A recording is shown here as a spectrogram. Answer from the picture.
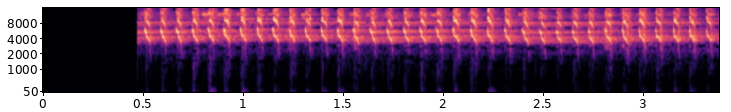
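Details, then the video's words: Cililin singing a clear, lively song that starts abruptly after a short silence and continues as a rapid run of high, bright chirps repeated about four times a second, even and unbroken. "Cililin gacor suara jernih"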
